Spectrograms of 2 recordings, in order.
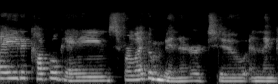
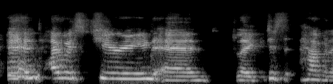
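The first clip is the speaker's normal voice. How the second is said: high bursting laugh into the words; 5 semitones higher, 6 dB louder than usual. Real, not acted. Mother laughing as she recalls cheering for her son. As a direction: laugh through it, delighted.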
